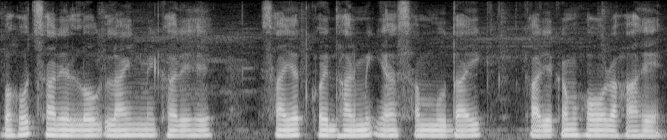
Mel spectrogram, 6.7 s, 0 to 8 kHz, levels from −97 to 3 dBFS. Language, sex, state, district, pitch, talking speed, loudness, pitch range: Hindi, male, Arunachal Pradesh, Lower Dibang Valley, 110 Hz, 145 wpm, -16 LUFS, 110-115 Hz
